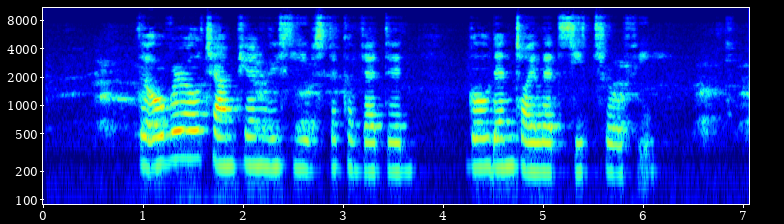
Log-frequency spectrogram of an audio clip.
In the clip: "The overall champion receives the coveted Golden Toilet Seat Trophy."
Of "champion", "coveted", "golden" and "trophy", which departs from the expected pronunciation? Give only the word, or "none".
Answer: none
